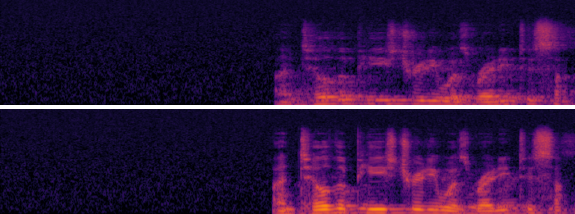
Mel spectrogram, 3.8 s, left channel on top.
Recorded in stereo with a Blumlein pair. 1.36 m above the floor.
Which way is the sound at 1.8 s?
45° right.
